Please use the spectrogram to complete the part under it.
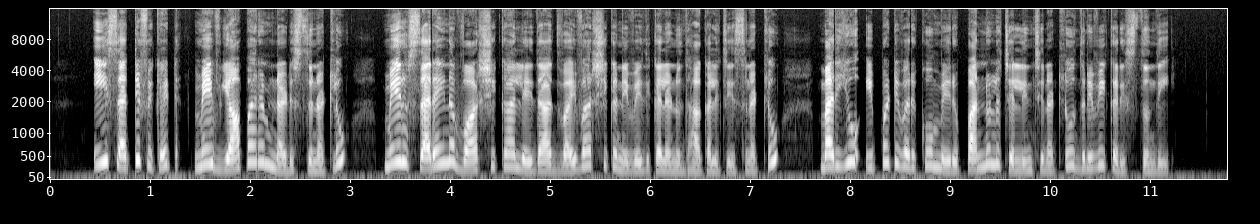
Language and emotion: Telugu, neutral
